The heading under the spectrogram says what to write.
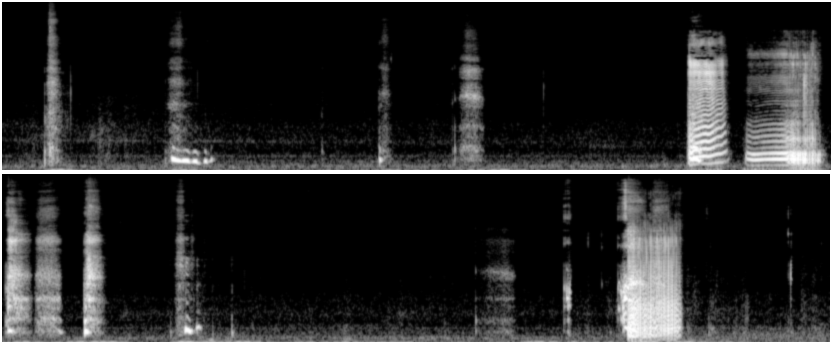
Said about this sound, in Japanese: あれ？あなた、屁こいたでしょう。もう、何してるんですか？ここ、電車の中ですよ。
